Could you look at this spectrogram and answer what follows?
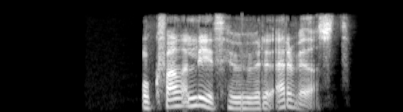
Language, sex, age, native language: Icelandic, male, 20-29, Icelandic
